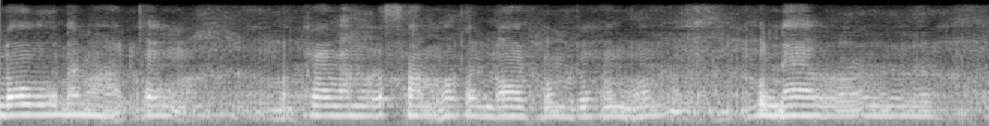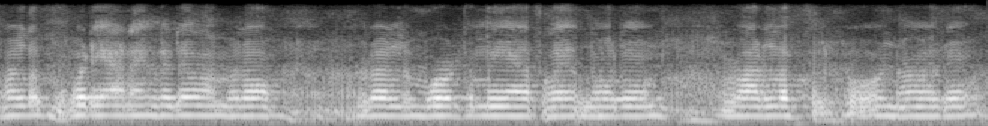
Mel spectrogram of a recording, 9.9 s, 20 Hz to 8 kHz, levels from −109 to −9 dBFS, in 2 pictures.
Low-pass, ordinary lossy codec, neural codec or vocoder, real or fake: 7.2 kHz; none; codec, 24 kHz, 0.9 kbps, WavTokenizer, small release; fake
